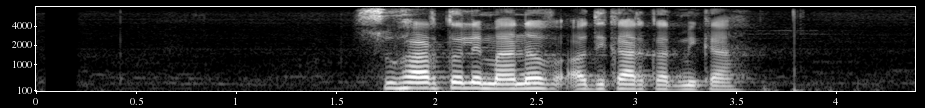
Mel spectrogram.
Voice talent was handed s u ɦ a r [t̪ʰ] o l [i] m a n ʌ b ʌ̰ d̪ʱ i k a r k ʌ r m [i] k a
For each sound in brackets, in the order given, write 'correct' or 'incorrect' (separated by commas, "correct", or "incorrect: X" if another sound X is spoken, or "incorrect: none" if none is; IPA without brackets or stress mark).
incorrect: t̪, incorrect: e, correct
